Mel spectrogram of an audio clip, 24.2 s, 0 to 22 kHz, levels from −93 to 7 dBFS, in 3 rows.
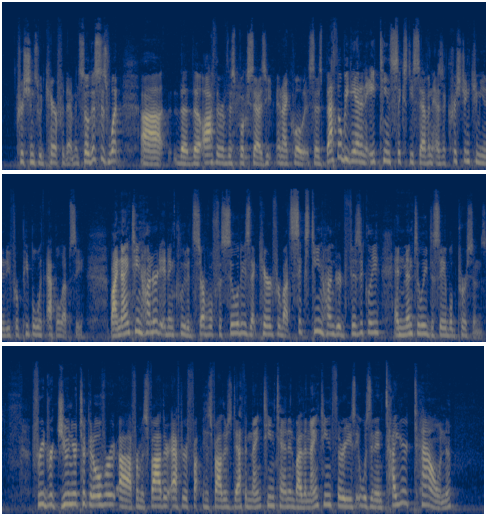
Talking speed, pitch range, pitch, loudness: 190 wpm, 170-220 Hz, 195 Hz, -35 LUFS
